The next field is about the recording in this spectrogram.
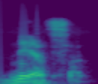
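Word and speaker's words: נאצה: Ok, c'est Neatsa. Ok, Neatsa, Nun, Aleph, Tzadé, E. Donc, ça se prononce Neatsa.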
